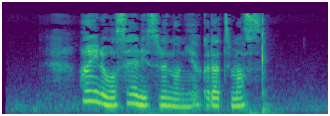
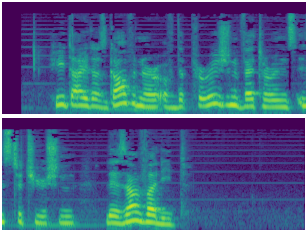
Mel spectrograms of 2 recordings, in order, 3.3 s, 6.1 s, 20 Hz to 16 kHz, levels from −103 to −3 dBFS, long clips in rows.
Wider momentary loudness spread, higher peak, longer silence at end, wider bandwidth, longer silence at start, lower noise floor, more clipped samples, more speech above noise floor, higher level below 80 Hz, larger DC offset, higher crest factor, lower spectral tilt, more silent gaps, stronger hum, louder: first, 13 LU vs 10 LU; about the same, -4 dBFS vs -4 dBFS; second, 0.6 s vs 1.2 s; about the same, 12 kHz vs 11.5 kHz; about the same, 0.5 s vs 0.55 s; second, -58 dBFS vs -64 dBFS; neither; second, 34 dB vs 43 dB; about the same, -58 dBFS vs -60 dBFS; neither; about the same, 22 dB vs 20 dB; second, -3 dB/octave vs -5 dB/octave; neither; neither; about the same, -24 LUFS vs -22 LUFS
